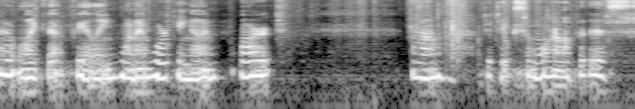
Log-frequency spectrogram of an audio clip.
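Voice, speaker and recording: The voice is quiet and fairly slow. Background noise is noticeable. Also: woman. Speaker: crafting youtuber. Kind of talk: craft tutorial. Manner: hesitant with fillers.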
